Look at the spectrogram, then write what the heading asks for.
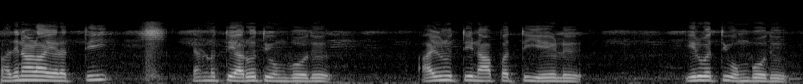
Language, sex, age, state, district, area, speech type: Tamil, male, 45-60, Tamil Nadu, Tiruchirappalli, rural, spontaneous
